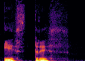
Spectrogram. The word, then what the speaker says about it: estrés: Pero esta palabra la tenemos castellanizada en nuestro diccionario y es estrés. – Estrés. – Empezando con E y terminando con una sola S. Y con acento. Con acento en la última E.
